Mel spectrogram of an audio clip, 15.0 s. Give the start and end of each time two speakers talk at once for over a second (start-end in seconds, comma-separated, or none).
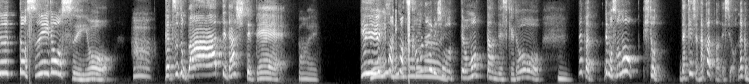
7.4-9.0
